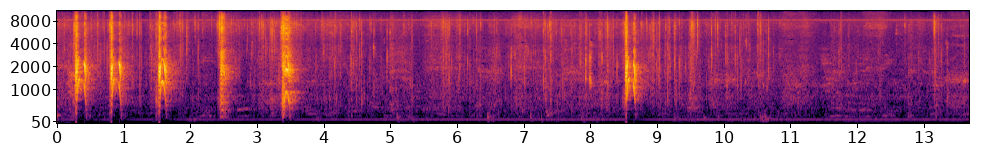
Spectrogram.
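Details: Corgi puppy Tic-tac, female, six to seven weeks old, at play with her toy duck: a quick burst of five high yaps in the first few seconds, one more later, then near quiet with faint voices.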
